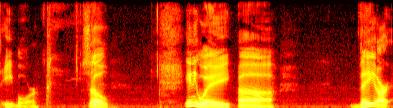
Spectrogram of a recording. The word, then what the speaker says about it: Ybor: look but you know i said not long ago why borah yeah somebody was like a i was like that's not how it's spelled all right at least i can pronounce ebore so anyway uh they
